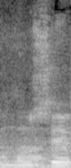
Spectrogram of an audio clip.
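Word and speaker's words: موسى: اظہار وغیرہ کا اختلاف۔ مثلا موسیٰ کو ایک قرات میں امالہ کے ساتھ موسے پڑھا جاتا ہے، قاضی ابو طیب کی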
